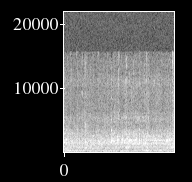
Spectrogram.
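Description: Near silence, with only the faint, steady running of an OO gauge model train, a Hornby Class 60 with a central can motor hauling container wagons over the track, running smoothly.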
